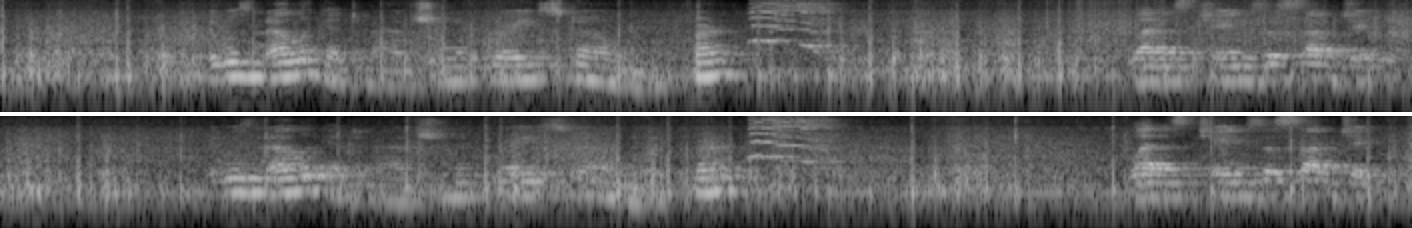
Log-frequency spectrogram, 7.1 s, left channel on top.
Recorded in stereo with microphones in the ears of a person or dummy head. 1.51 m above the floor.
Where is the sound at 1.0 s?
85° left, 0.5 m.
